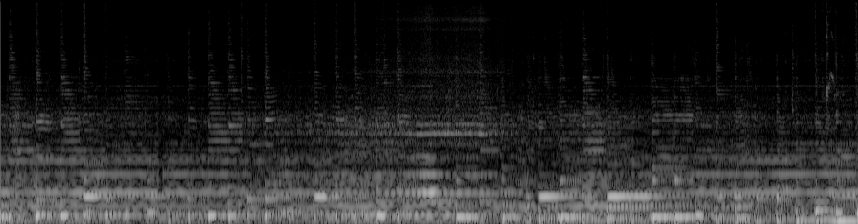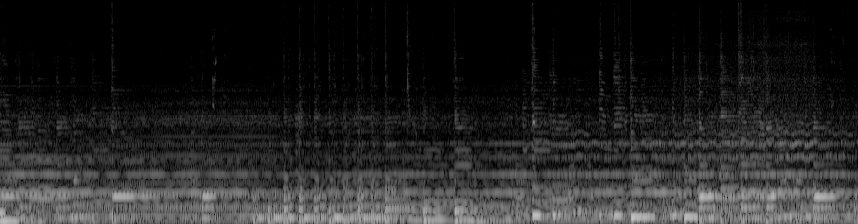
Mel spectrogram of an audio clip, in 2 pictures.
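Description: Live ensemble music: an oud plucked in quick runs of notes over held tones from cellos and other bowed strings.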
